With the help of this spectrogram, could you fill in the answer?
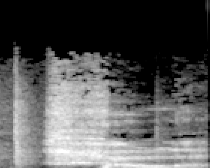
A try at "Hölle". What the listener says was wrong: Ja, aber mehr H. Hölle, richtig tief.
